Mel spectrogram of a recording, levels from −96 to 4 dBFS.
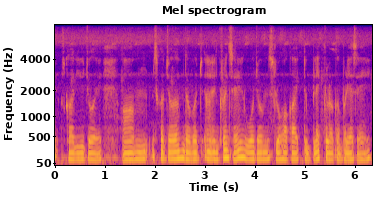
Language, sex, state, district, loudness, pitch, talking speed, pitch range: Hindi, male, Arunachal Pradesh, Longding, -16 LUFS, 100 Hz, 225 wpm, 100-105 Hz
